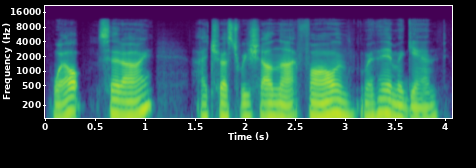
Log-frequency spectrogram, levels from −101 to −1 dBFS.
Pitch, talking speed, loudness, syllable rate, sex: 115 Hz, 190 wpm, -18 LUFS, 4.2 syllables/s, male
